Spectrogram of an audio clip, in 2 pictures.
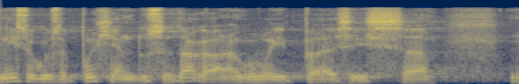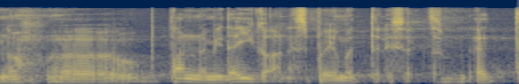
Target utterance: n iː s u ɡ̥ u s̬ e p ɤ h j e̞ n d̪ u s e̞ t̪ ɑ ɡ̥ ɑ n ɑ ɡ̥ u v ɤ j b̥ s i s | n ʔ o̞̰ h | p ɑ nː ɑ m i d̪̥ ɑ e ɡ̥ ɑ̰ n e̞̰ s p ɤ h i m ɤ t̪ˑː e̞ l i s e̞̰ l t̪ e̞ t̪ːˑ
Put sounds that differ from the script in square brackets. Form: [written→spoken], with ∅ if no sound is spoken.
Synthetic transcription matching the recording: n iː s u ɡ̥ u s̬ e p ɤ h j e̞ n d̪ u s e̞ t̪ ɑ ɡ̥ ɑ n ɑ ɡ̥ u v ɤ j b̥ s i s | n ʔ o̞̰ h | p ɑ nː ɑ m i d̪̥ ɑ [e→i] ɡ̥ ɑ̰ n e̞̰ s p ɤ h i m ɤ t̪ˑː e̞ l i s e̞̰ l t̪ e̞ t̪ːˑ

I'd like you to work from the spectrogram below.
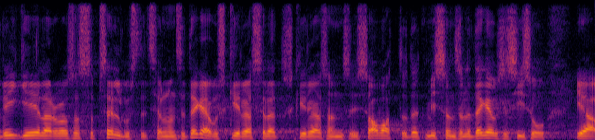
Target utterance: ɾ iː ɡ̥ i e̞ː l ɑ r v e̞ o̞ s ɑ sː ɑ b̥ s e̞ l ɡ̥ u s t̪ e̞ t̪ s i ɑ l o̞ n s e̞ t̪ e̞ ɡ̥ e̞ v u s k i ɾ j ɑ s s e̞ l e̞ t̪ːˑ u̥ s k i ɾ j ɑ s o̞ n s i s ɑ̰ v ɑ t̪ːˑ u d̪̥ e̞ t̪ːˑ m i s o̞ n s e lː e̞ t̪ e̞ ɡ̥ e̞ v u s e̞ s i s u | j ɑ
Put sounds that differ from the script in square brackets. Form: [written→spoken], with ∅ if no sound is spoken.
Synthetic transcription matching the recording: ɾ iː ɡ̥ i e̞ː l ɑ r v e̞ o̞ s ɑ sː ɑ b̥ s e̞ l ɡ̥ u s t̪ e̞ t̪ s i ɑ l o̞ n s e̞ t̪ e̞ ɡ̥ e̞ v u s k i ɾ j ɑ s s e̞ l e̞ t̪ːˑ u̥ s k i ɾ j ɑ s o̞ n s i s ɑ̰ v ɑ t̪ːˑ u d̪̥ e̞ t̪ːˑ m i s o̞ n s e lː e̞ t̪ e̞ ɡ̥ e̞ v u s e̞ s i s u | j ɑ

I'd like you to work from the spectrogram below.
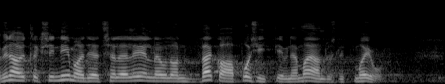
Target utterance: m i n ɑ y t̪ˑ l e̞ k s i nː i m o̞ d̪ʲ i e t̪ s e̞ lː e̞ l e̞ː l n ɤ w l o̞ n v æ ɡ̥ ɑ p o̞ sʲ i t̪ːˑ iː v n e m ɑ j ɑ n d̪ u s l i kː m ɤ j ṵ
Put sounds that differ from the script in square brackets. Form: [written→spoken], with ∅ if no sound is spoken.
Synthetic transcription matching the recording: m i n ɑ y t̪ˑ l e̞ k s i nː [i→iː] m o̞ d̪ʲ i e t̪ s e̞ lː e̞ l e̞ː l n ɤ w l o̞ n v æ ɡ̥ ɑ p o̞ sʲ i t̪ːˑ iː v n e m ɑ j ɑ n d̪ u s l i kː m ɤ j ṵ

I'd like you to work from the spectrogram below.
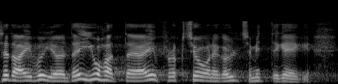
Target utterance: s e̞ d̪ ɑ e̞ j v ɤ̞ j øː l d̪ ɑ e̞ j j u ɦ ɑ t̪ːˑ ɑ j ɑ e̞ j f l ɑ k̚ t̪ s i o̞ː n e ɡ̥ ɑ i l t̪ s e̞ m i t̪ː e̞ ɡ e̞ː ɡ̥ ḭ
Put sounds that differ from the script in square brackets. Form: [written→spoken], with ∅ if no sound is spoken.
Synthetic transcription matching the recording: s e̞ d̪ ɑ e̞ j v ɤ̞ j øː l d̪ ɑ e̞ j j u ɦ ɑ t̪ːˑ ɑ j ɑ e̞ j f [l→r] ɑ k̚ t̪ s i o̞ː n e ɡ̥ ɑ [i→y] l t̪ s e̞ m i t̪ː e̞ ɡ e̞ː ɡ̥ ḭ

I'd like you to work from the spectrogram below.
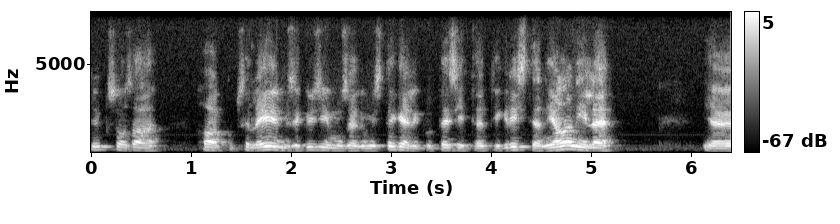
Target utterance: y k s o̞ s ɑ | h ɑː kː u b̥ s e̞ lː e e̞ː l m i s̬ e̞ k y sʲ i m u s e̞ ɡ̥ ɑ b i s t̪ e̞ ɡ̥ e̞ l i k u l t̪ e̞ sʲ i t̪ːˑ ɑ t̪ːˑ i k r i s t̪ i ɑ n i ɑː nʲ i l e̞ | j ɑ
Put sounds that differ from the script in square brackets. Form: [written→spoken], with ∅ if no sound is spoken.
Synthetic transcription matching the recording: y k s o̞ s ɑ | h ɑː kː u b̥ s e̞ lː e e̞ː l m i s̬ e̞ k y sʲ i m u s e̞ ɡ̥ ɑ [b→m] i s t̪ e̞ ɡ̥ e̞ l i k u l t̪ e̞ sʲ i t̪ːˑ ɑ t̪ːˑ i k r i s t̪ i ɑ n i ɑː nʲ i l e̞ | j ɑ

